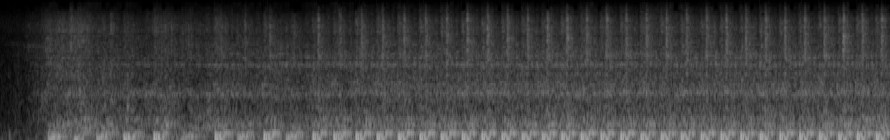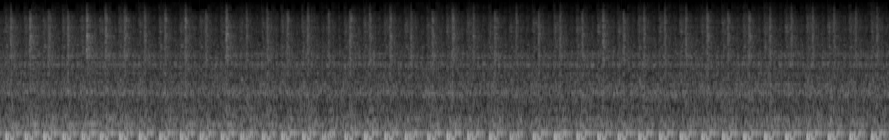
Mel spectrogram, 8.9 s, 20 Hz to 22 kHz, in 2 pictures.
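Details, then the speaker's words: Honda 185S three-wheeler idling after oil change and recoil repair: fast even single-cylinder thumping with only a faint tap left; the previously loud engine tap quieted greatly after the oil change. "And it had a really loud tap in the motor. I'm sure you could hear it in some of the clips, but it quieted that way down whenever I changed the oil."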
